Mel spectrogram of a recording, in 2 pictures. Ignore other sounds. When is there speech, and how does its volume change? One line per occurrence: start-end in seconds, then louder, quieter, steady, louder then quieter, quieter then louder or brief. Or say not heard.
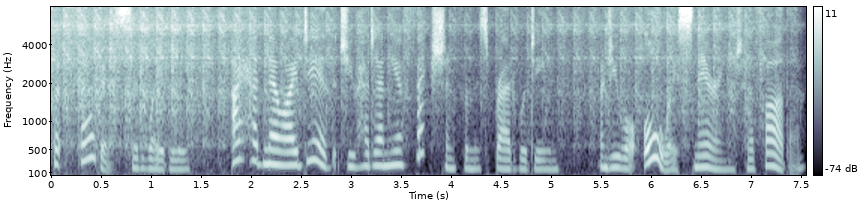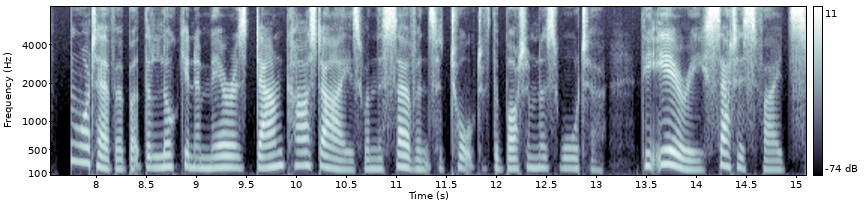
0.0-15.0 steady.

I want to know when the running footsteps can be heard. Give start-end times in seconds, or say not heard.
not heard.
